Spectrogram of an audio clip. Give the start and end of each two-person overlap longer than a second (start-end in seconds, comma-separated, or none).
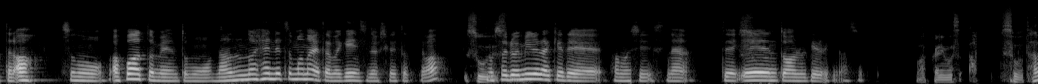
none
